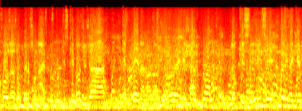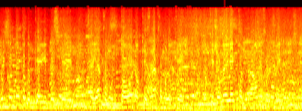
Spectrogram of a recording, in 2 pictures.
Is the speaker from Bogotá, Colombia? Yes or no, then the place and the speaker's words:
no; San Vicente, Antioquia, Colombia; yo soy del Oriente Antioqueño, más que de San Vicente, yo soy del Oriente, ¿cierto?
